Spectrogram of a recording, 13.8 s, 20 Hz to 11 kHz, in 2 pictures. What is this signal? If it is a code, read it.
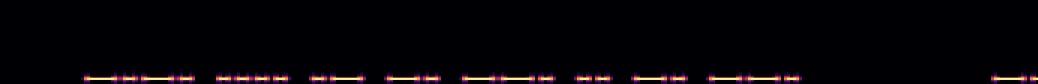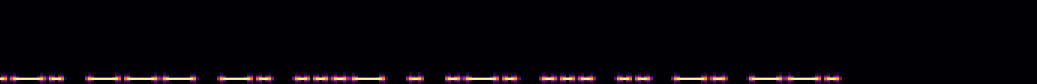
Morse code, heard as a keyed tone, about 19 wpm, 800 Hz. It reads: CHANGING CONVERSING
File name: Special INGs / Special INGs-mp3s / Sngl Ing @18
